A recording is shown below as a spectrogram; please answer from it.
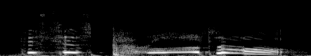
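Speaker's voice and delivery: extremely high, slow shriek. A narrator's reading. Draco waving the waistcoat at Harry, shrieking. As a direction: shriek it with wounded pride. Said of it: "shrieked Draco".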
